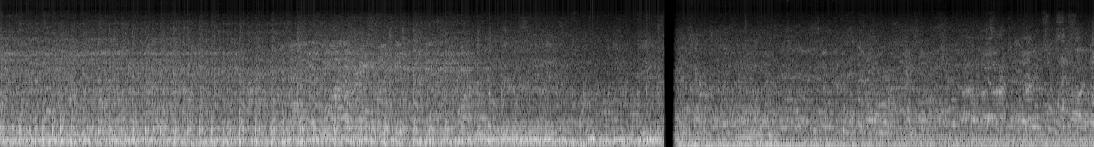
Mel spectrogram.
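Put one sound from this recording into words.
A crowd of men and women chatters nearby.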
